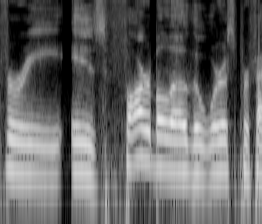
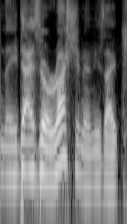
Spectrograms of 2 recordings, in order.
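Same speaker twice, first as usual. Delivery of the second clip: usual speaking voice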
